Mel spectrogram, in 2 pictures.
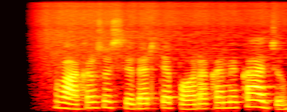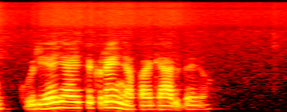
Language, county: Lithuanian, Vilnius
